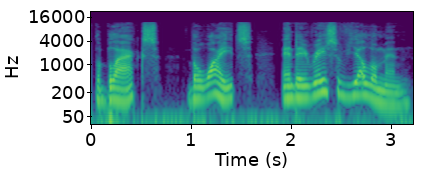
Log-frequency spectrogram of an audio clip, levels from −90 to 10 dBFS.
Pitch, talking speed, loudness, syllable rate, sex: 145 Hz, 185 wpm, -18 LUFS, 4.5 syllables/s, male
